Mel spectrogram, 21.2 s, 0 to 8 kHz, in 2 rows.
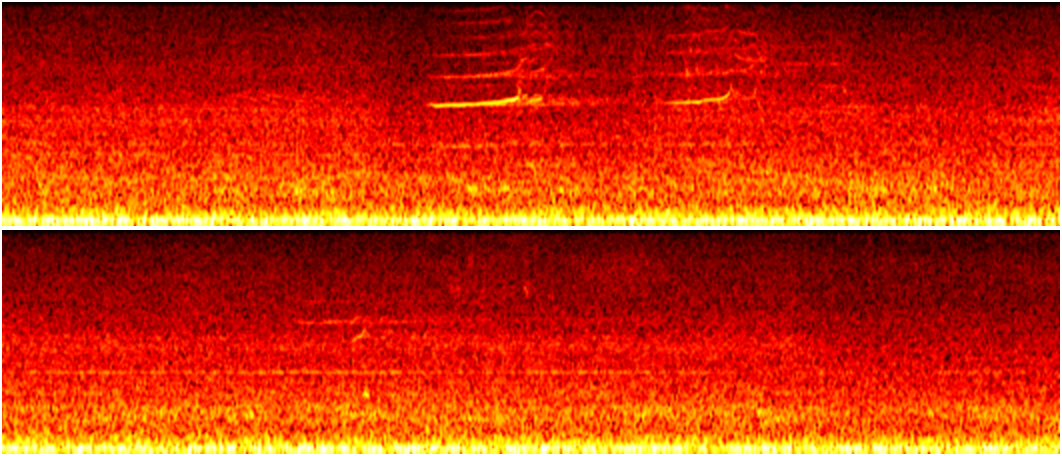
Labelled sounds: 4.2	5.6	killer whale, southern resident, 2.0 to 7.4 kHz

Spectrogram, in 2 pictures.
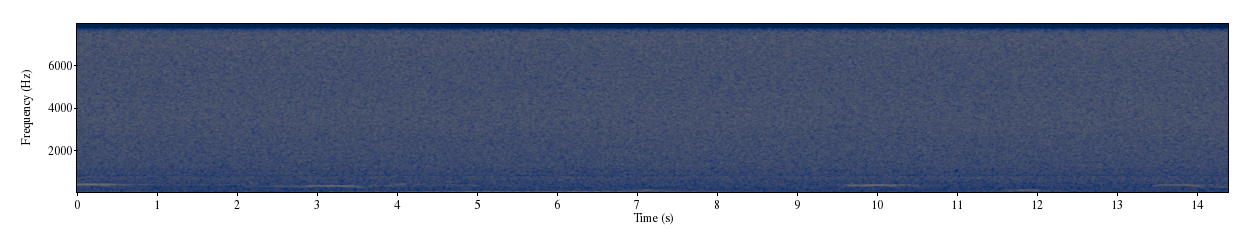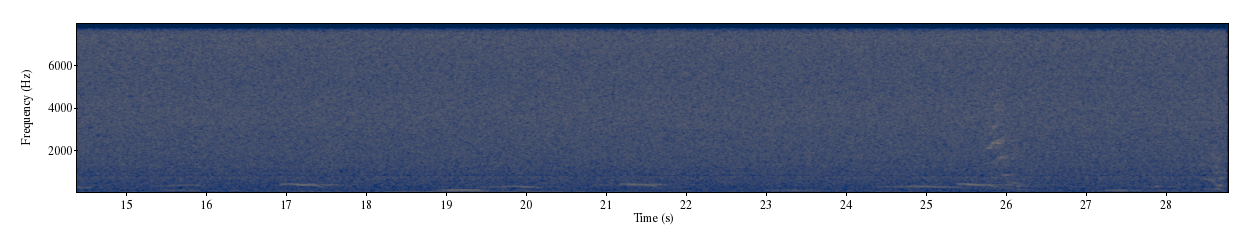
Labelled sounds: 25.8	26.0	humpback whale, 2.0 to 2.6 kHz

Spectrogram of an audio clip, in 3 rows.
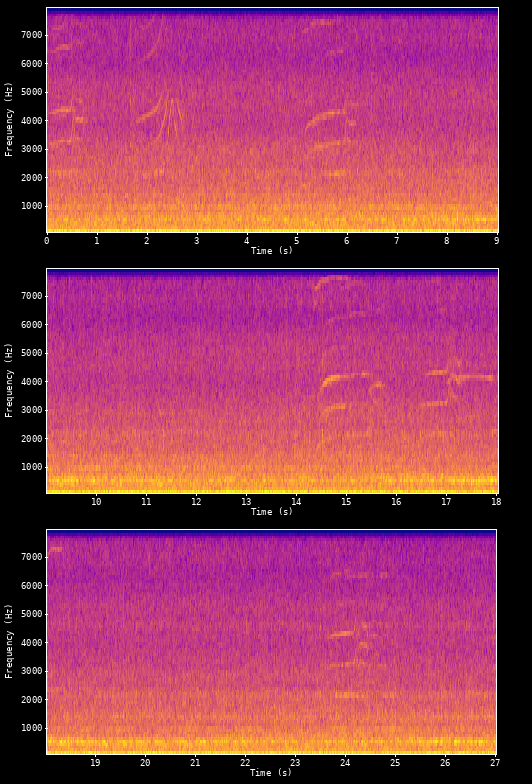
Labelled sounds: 0.0	0.8	killer whale, southern resident, 3.1 to 4.7 kHz
5.1	6.2	killer whale, southern resident, 2.2 to 7.5 kHz
14.2	15.8	killer whale, southern resident, 1.8 to 7.7 kHz
16.5	17.4	killer whale, southern resident, 3.2 to 4.8 kHz
23.6	24.5	killer whale, southern resident, 2.1 to 5.4 kHz

